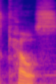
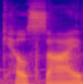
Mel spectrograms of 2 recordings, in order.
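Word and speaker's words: Kelce: you would pronounce that there's not like a y there it's k-e-l-c-e that's Kels like you don't say the word else Els e you don't say that LC you know what I mean it's just an e there's no y at the end or like an I that would be kelsai though so I don't know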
